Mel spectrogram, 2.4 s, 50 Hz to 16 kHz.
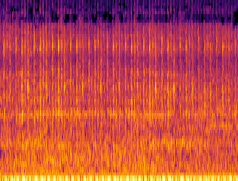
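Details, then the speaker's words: BMW E90 323 petrol engine idling: quick, light ticking over the low engine hum, also present when driving; owner trying a liquid additive. "Yes, the ticking is so annoying, especially when you're driving."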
